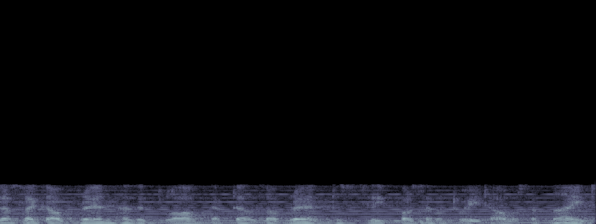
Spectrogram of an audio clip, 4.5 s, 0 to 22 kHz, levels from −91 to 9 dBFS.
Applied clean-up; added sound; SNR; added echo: none; Organ; 12 dB; reverberation time 1.0 s.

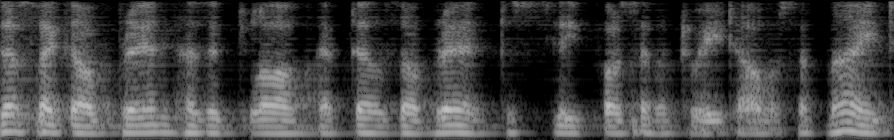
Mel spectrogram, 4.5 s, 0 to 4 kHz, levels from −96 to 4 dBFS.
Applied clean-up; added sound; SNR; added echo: neural mask model DeepFilterNet 3.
